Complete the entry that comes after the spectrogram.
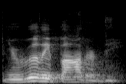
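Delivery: low, irritated undertone; irritated vibe. Acted. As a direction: let mild annoyance sit low in the voice. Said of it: "a vibe that says".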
